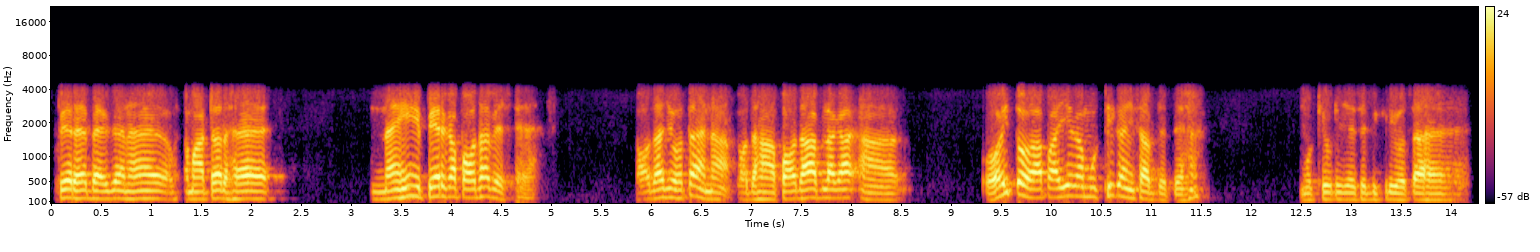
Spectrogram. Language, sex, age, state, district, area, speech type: Hindi, male, 30-45, Bihar, Vaishali, urban, conversation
